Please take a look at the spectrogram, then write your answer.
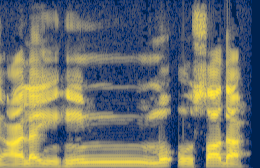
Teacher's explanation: علیہم پر بھی گنہ ہوگا کیونکہ آگے مصدہ پہ میم جو ہے وہ مشدد ہے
